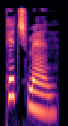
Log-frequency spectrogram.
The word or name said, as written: pitchmen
